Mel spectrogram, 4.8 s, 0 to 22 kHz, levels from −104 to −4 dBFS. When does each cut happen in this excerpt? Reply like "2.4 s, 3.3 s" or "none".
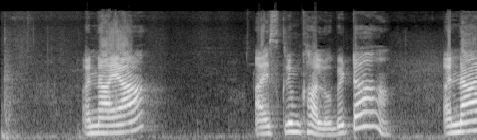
none

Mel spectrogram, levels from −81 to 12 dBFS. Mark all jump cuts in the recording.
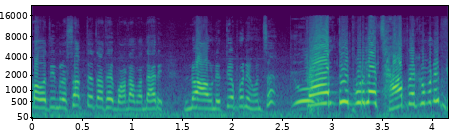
2.5 s

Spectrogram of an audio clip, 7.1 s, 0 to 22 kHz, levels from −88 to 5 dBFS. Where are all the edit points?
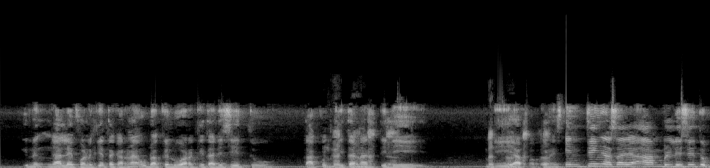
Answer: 5.6 s

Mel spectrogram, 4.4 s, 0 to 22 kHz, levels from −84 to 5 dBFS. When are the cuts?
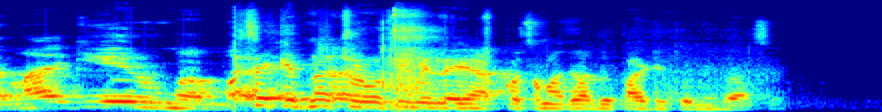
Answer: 1.2 s

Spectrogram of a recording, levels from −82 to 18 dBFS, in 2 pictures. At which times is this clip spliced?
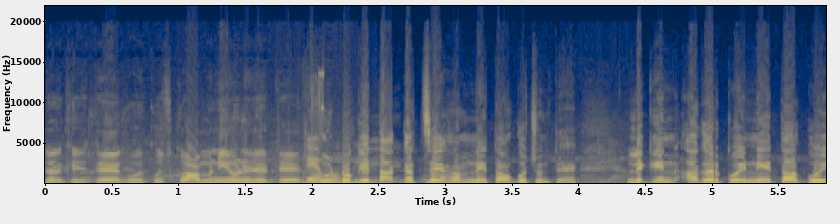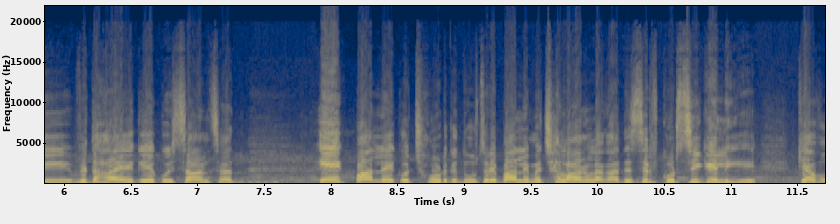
1.9 s

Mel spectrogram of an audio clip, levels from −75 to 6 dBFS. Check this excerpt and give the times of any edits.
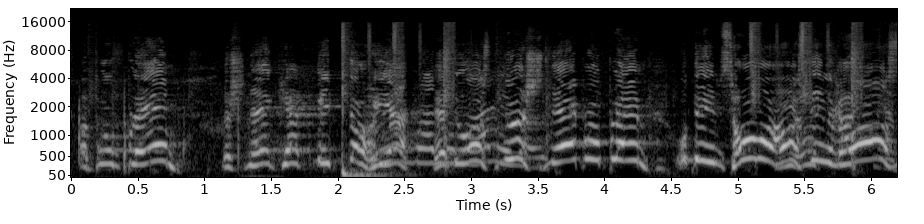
none

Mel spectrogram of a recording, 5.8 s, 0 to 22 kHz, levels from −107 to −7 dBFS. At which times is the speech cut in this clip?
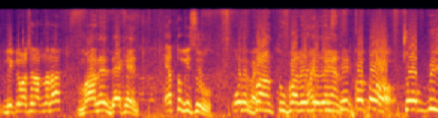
none

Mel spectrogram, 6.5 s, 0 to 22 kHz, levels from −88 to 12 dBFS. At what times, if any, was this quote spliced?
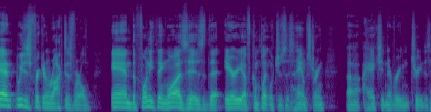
none

